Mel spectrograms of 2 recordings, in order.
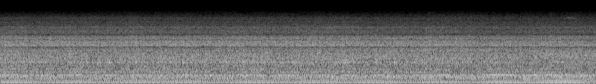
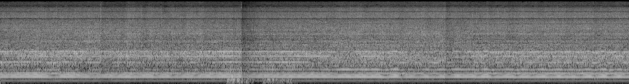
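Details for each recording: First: John Deere JS25 mower's small single-cylinder engine running steady and even with a constant low pulse, no knocks or misses; judged good enough to hook back up to the gas tank. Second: Briggs & Stratton Quantum single-cylinder engine for a self-propelled John Deere JS25 mower, parked since last October, buzzing at steady speed with one brief dip.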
